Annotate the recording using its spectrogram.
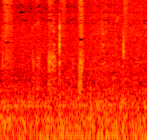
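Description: Pen writing on notebook paper: faint scratching strokes as a word is written and a box is drawn around it.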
